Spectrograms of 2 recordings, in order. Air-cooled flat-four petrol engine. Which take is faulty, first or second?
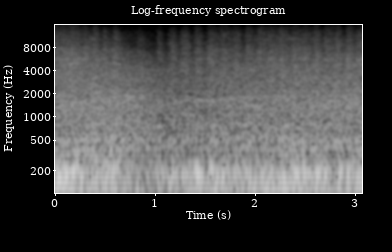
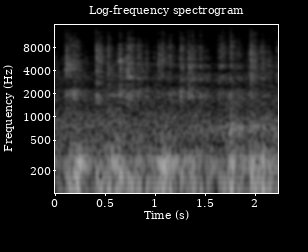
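second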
